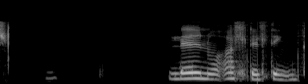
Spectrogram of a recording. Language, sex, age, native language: Icelandic, female, 8, Icelandic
